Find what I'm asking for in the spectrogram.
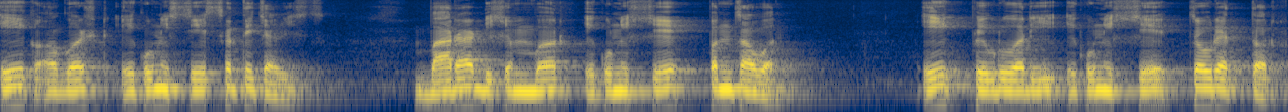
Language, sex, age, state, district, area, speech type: Marathi, male, 45-60, Maharashtra, Wardha, urban, spontaneous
